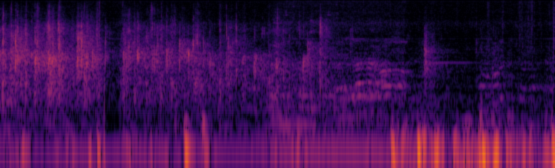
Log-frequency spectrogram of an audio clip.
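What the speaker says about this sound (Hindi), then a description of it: "इनके नाम से जोरदार तालियां स्वागत है।" Crowd applause at a religious ashram gathering in India, scattered clapping mixed with murmuring voices and a speaker talking over it.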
